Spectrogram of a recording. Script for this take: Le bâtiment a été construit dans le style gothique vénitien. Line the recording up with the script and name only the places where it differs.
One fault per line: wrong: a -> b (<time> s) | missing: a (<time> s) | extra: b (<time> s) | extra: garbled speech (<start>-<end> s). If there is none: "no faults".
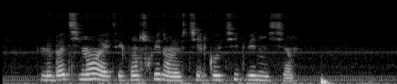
no faults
